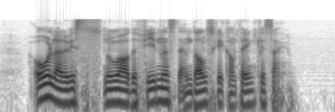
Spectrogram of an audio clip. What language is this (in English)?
Norwegian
